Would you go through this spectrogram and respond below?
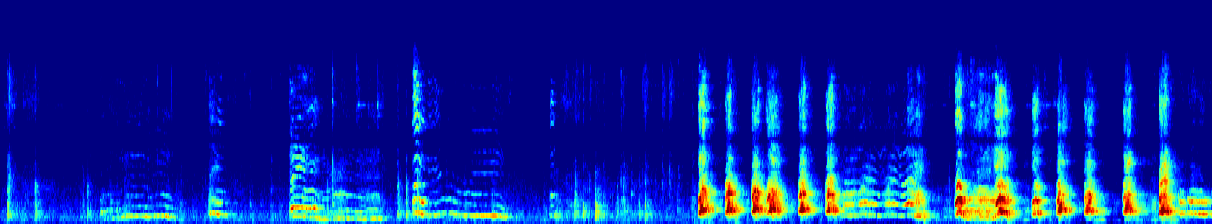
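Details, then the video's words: Pug named Rosco reacting to a sweeper with a carpet attachment that is not yet running. He starts with soft wavering whines and whimpers, then breaks into a fast series of loud, rough barks about three per second. "Rosco the pug barking at the sweeper"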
